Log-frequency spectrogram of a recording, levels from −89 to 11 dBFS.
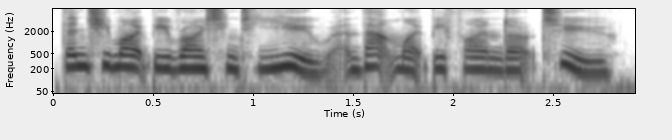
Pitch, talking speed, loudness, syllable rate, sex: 200 Hz, 290 wpm, -17 LUFS, 5.5 syllables/s, female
